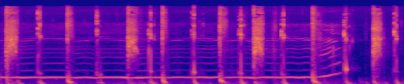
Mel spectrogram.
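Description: Vocal beatboxing: a steady hummed note is held over a regular beat of kick-drum thumps and sharp snare and hi-hat clicks made with the mouth. The hummed note stops about three seconds in, and a few looser percussive clicks follow.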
